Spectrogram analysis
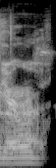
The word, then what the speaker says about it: gyro: How do you Yeah, how do you pronounce the word that's spelled GYRO? Go litmus test right now. Sorry, what? Is it gyro? Is it euro? What is it? it's euro.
